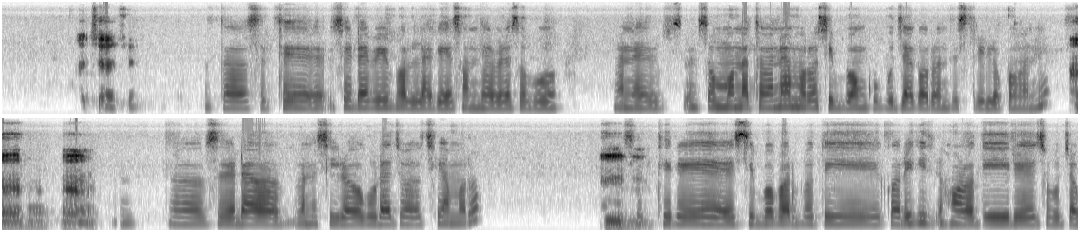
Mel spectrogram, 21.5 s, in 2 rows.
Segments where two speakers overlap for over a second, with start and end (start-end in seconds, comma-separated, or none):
none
